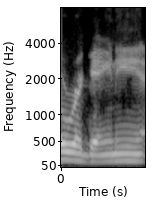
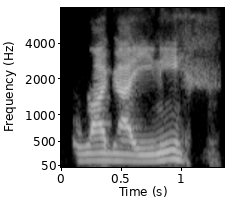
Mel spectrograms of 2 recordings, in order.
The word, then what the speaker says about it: Ragaini: how it's pronounced but everyone says Nico regani as Nico regani and like his grandma or somebody got like upset with the commentators because they were pronouncing it wrong I'm pretty sure it's like ragaini I don't I don't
